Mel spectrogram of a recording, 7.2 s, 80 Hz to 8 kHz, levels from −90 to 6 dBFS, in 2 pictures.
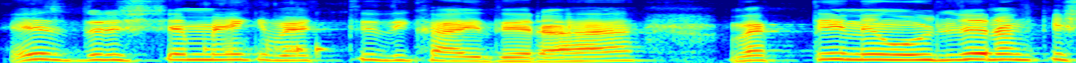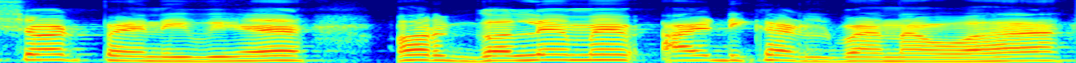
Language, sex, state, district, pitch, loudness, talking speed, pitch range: Hindi, male, Jharkhand, Garhwa, 220 Hz, -14 LUFS, 215 wpm, 200-245 Hz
